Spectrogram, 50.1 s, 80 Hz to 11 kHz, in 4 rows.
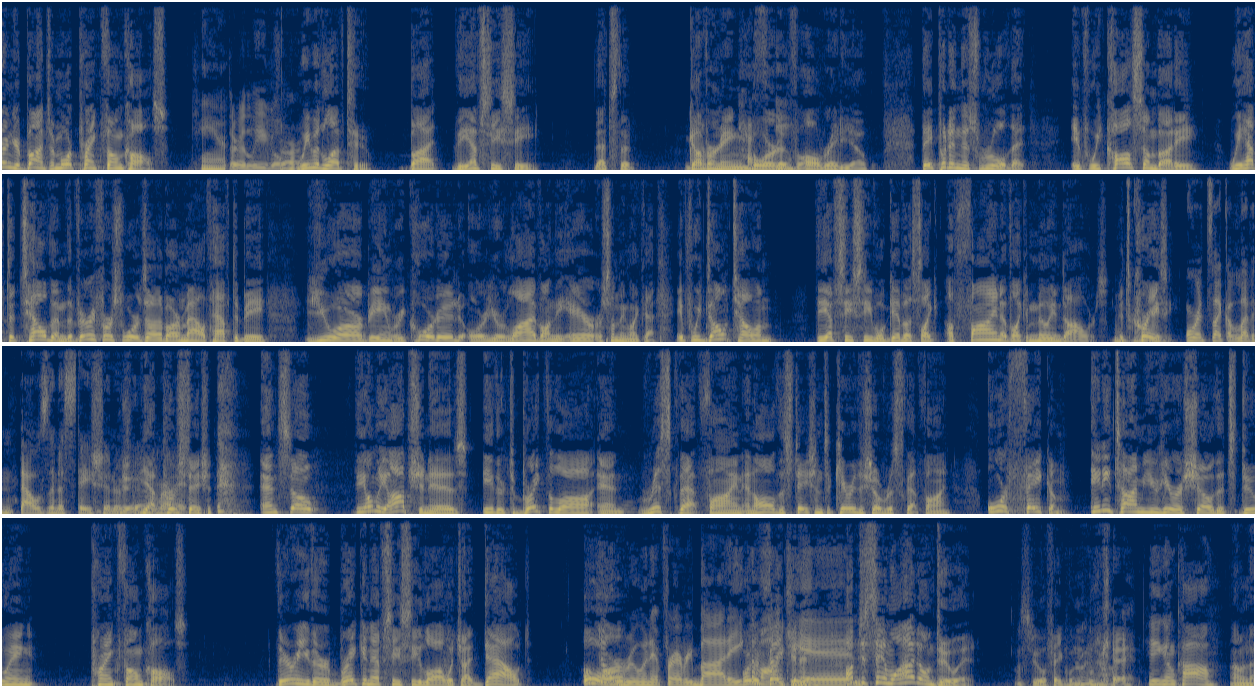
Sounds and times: Speech: 0.0s - 5.4s, 6.0s - 24.2s, 25.7s - 39.5s, 40.4s - 50.1s.

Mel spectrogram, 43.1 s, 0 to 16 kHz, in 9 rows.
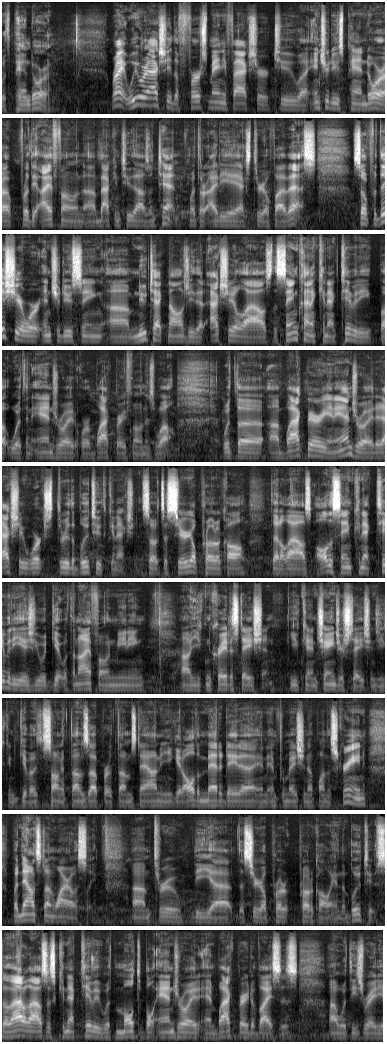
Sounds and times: Speech: 0.0s - 0.7s, 1.4s - 43.0s.

